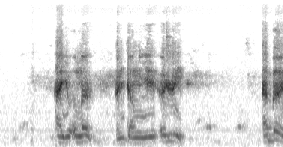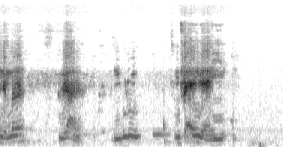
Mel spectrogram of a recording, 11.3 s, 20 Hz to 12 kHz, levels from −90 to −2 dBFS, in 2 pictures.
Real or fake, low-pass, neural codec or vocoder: fake; 10.8 kHz; vocoder, 44.1 kHz, 128 mel bands every 256 samples, BigVGAN v2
